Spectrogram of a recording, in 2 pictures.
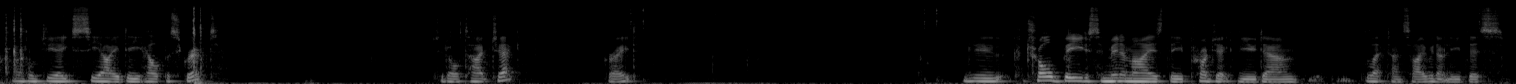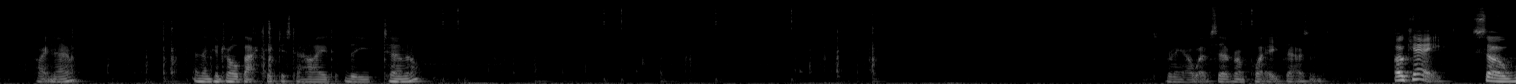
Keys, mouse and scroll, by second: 0.0-0.6 typing, 2.0 Return, 6.4 click, 9.3 click, 14.9 ctrl+click, 15.8 ctrl+b, 17.7 ctrl+`, 19.7 click, 21.2 ctrl+click, 22.4 ctrl+click, 27.6 click, 30.2-30.3 scroll up 5.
